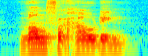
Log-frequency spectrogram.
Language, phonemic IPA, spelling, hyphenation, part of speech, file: Dutch, /ˈwɑɱvərˌhɑudɪŋ/, wanverhouding, wan‧ver‧hou‧ding, noun, Nl-wanverhouding.ogg
- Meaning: disproportion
